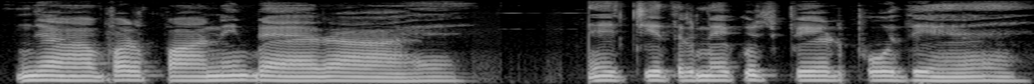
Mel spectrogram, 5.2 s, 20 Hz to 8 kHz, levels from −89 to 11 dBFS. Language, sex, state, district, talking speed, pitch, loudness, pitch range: Hindi, female, Uttar Pradesh, Saharanpur, 150 wpm, 155 Hz, -16 LUFS, 145-160 Hz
